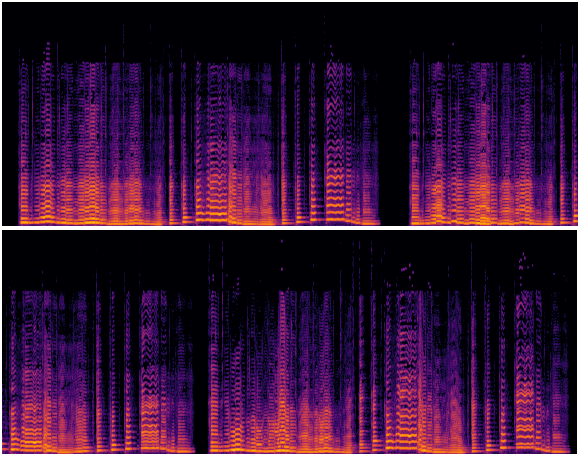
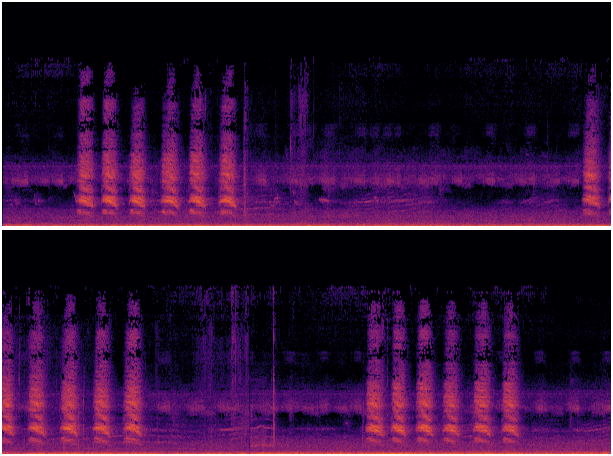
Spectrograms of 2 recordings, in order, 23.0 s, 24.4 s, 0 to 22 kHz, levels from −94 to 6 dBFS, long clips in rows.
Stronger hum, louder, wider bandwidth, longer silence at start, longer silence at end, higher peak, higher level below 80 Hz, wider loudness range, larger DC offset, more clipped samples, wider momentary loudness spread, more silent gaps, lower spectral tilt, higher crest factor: neither; first, -20 LUFS vs -34 LUFS; about the same, 16.5 kHz vs 16.5 kHz; first, 0.35 s vs 0 s; first, 0.2 s vs 0 s; first, 0 dBFS vs -16 dBFS; second, -66 dBFS vs -40 dBFS; second, 4 LU vs 10 LU; neither; neither; about the same, 12 LU vs 13 LU; first, 7.57-8.13 s, 15.39-15.63 s vs none; about the same, -2.5 dB/octave vs -2.5 dB/octave; about the same, 20 dB vs 18 dB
